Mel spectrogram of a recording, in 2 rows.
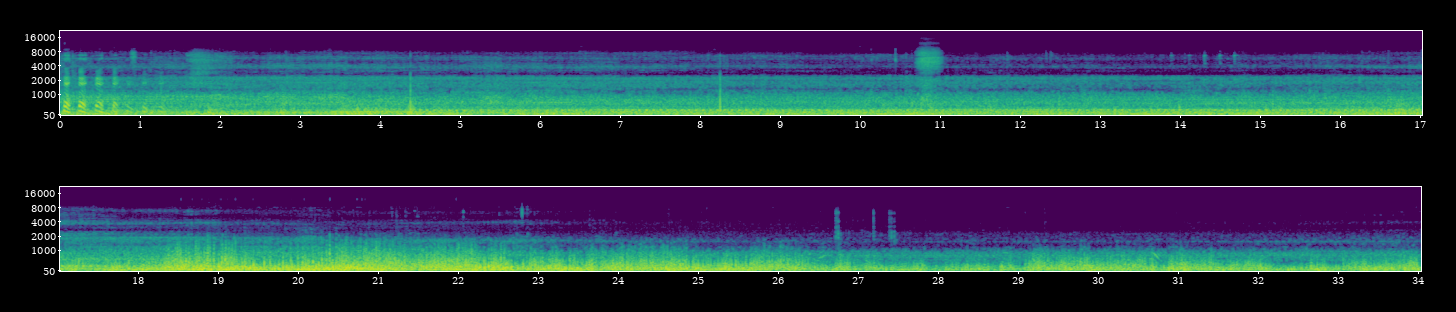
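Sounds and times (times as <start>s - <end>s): vehicle engine running: 0.0s - 34.0s
brief hiss: 10.7s - 11.1s.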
